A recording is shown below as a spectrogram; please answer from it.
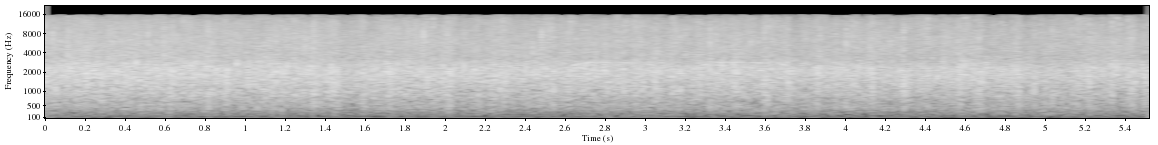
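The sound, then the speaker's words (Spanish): Loud, dense applause from an audience at a gathering, honoring a Sunday radio announcer, holding steady and unbroken from start to finish with no voices standing out. “Un aplauso muy fuerte para nuestro locutor de los domingos.”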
